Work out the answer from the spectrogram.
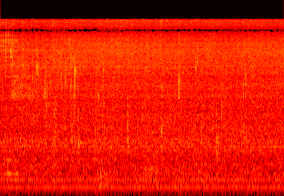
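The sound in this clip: Thin onion slices sizzling as they fry in oil, a steady, even crackle with scattered tiny pops. Quiet, with no voices.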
